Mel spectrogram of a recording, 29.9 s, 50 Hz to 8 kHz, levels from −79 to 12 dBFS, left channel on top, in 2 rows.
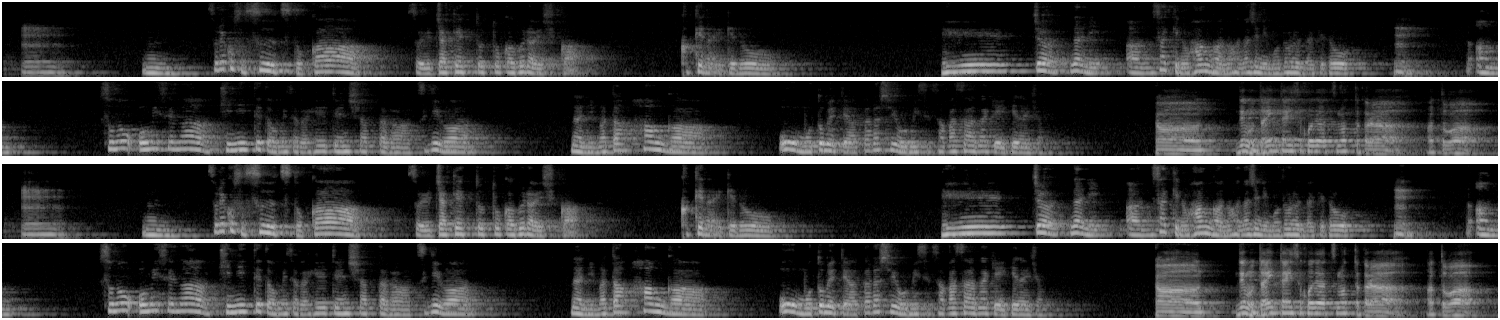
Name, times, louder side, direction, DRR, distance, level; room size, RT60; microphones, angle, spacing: voice 1, 0.2-0.6 13.9-14.1 26.5-27.0 27.3-29.7, right 3 dB, 85° right, 6 dB, 1.1 m, -24 dB
voice 2, 1.4-1.8 2.1-3.6 4.1-5.8 6.8-7.7 9.4-13.5 14.7-15.1 15.9-19.7 20.6-22.0 22.7-25.4, right 1 dB, 35° right, 3 dB, 0.7 m, -24 dB
19.0 x 13.5 x 2.6 m, 1.0 s
head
